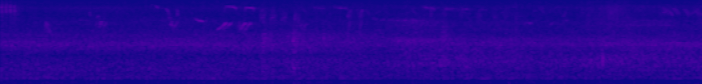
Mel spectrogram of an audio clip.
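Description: Near silence with a low steady hiss, and faint, high bird chirps scattered throughout.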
